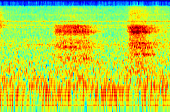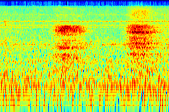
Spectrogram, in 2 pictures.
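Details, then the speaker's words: Normal bronchovesicular breath sounds from a female patient during a head-to-toe assessment. Auscultated over the posterior thorax between the scapulae during slow, deep breaths, with soft, even inhalations and exhalations. "so okay bronco vestibular sounds was heard over the um between the scapula and she"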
